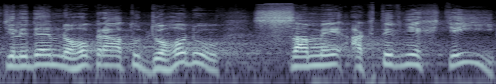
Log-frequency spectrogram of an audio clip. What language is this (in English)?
Czech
